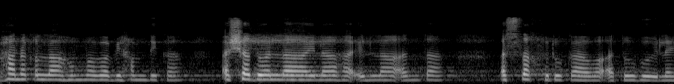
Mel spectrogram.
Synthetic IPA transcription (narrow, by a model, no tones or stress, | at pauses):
sʊbɦaːnɐkɐlˤːaːɦʊmːawɐbɪhɐmd̪ɪka | ʔɐʃhɐd̪ʊʔɐlːaːʔɪlaːɦaʔɪlːaːʔɐ̰nt̪a | ʔɐst̪ɐɣfɪɾʊkawɐʔat̪uːbɪlaj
